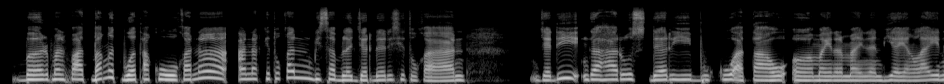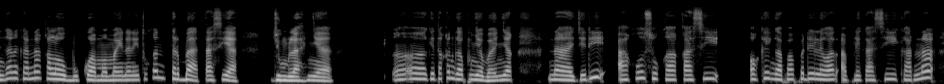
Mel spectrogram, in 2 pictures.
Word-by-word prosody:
bermanfaat 225 +2 +3
banget 290 +9 +3
buat 215 0 +5
aku. 230 -2 +5
Karena 270 +4 +3
anak 245 0 +1
itu 265 +1 -5
kan, 305 -2 +2
bisa 235 0 +1
belajar 195 0 +1
dari 200 +2 0
situ, 215 -4 -5
kan. 175 +2 +2 0.7
Jadi, 200 +10 +1
nggak 215 0 +2
harus 230 -1 0
dari 215 +2 +1
buku, 205 +4 -1
atau, 190 -1 +2
eee, 190 -1 +1
mainan-mainan 185 0 +1
dia 190 0 0
yang 180 0 -2
lain. 210 +3 0
Kan 280 +1 -3
karena 265 +2 -2
kalau 235 -5 +2
buku 190 0 -5
sama 195 0 -1
mainan 200 +1 -1
itu 225 +4 -7
kan, 315 -2 -4
terbatas, 215 -6 -1
ya 185 -6 +2 0.3
jumlahnya. 185 -3 +2 0.6
Heeh. 250 +3 -1
Kita 255 +1 -5
kan 290 - -4
nggak 235 -4 -1
punya 220 -2 +1
banyak. 195 +3 0 0.3
Nah, 220 -2 +2
jadi, 240 - -1 0.2
aku 285 +7 -2
suka 255 -6 -3
kasih, 225 +5 -4 0.2
"Oke, 255 +4 -4
nggak 230 -2 -1
papa 235 +3 -4
deh, 255 -1 -2
lewat 225 0 -1
aplikasi." 210 +4 -6
Karena, 230 +9 -2
220 Hz, 170 wpm, -23 LUFS, 195-240 Hz, 0.7 s, buat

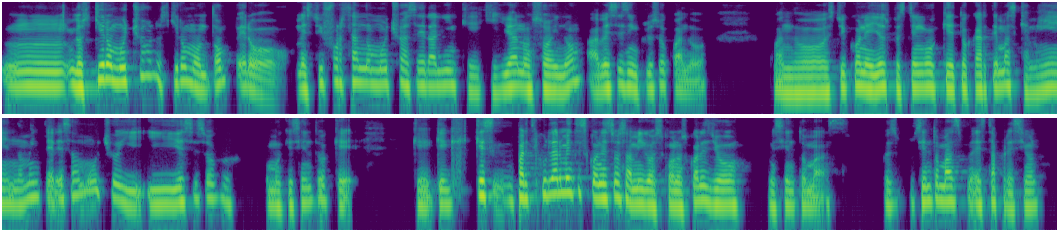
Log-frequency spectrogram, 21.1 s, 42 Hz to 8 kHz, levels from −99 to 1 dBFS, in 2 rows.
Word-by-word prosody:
mm, 155 -1 +3
los 150 -1 +6
quiero 215 +6 +7
mucho, 190 +7 +2
los 220 -3 -6
quiero 190 0 0
un 175 - 0
montón, 155 +6 -1
pero 110 - -2
me 145 - +1
estoy 175 +7 -4
forzando 180 0 -1
mucho 170 +1 -2
a 160 - +2
ser 160 0 -2
alguien 160 +1 0
que 130 -4 -7
que 125 - -8
yo 140 - 0
ya - - +3
no 140 -2 +2
soy, 135 -1 +2
¿no? 160 +10 -1
A - - -5
veces 145 +3 +1
incluso 145 +2 -2
cuando - - -6 0.6
cuando 120 +1 +1
estoy 125 +3 -2
con 150 +2 +2
ellos, 145 +2 +5
pues 135 -1 -3
tengo 145 0 +2
que 140 -2 +3
tocar 140 -1 -1
temas 150 +2 0
que 130 - -7
a - - -5
mí 145 +3 0
no 140 -1 -2
me 190 - 0
interesan 200 +1 -3
mucho, 140 +7 -3
y 130 -5 -1
y 140 +1 +1
es 155 0 -1
eso, 180 0 -5 0.5
como 135 -2 -2
que 135 - -4
siento 155 +4 -5
que - - -4 0.6
que - - -4
que 140 0 -1
j - - -9 0.2
que 215 - +6
es, 210 - -1 0.2
particularmente, 225 +6 +3
es 245 - -5
con 185 -2 +4
esos 185 0 +3
amigos 140 -3 +3
con 135 -1 0
los 130 -1 +1
cuales 160 +2 +1
yo 140 -1 +1 0.2
me 130 - -2
siento 130 - -4
más 65 0 -7 0.3
pues, 140 +1 -7
siento 160 +3 0
más 160 0 +2
esta 140 +2 -2
presión. 130 +2 -4
150 Hz, 210 wpm, -23 LUFS, 135-170 Hz, 0.6 s, quiero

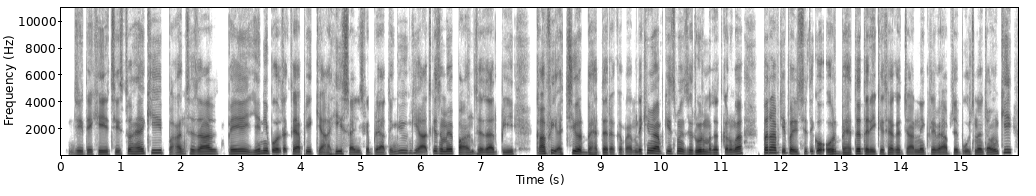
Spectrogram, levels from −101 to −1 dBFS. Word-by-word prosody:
जी, 115 -1 -4
देखिए 110 +1 -1
ये 110 - 0
चीज़ 120 -1 -4
तो 150 - +2
है 145 +2 +2
कि 190 0 -2
5,000 140 +1 +1 0.3
पे 140 - +1 0.2
ये 125 +2 -1
नहीं 175 +2 +3
बोल 120 -2 +3
सकते 130 +3 -1
आप 125 -2 +4
कि 145 - -1
क्या - - -3 0.2
ही 155 +1 +1
स्टाइलिश 115 -5 -3
कपड़े 115 - -2
आते 115 - -3
होंगे, 145 +8 -6
क्योंकि 180 -1 -5
आज - - 0
के 170 - -1
समय 160 -1 +1
में 155 +1 +6
5,000 115 +3 +1
भी 110 +3 -3 0.4
काफ़ी 155 +5 +2
अच्छी 165 +7 +2
और 145 -3 +8
बेहतर 110 0 -2
रकम 90 +1 -6
हैं। 95 +6 -4
देखिए 140 +7 0
मैं 175 - +7
आपकी 155 +1 +1
इसमें 160 +1 -1
ज़रूर 120 +5 +3
मदद 110 -5 -1
करूँगा, 140 +9 +3 0.4
पर 195 -1 +5
आपकी 195 - +2
परिस्थिति 140 +6 0
को - - +6
और 140 - +3
बेहतर 105 +10 +4
तरीके 105 -1 +1
से 110 - -3
अगर 105 0 -1
जानने 100 +7 -1
के 105 - -5
लिए - - 0
मैं 95 - 0
आपसे 105 +5 -3
पूछना 120 +5 -1
चाहूँ, 145 - +1
कि 215 0 0
125 Hz, 220 wpm, -23 LUFS, 110-150 Hz, 0.4 s, और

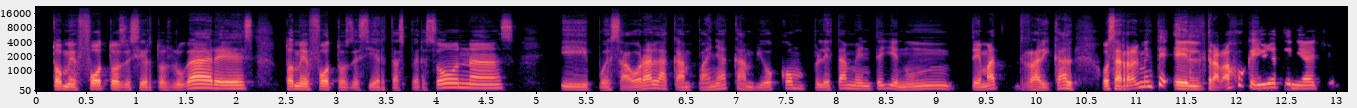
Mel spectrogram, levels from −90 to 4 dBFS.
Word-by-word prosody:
tomé 115 -1 +3
fotos 130 -2 +2
de 105 - -7
ciertos 105 -1 -5
lugares, 150 +3 +4 0.3
tomé 125 -2 +2
fotos 115 -5 -1
de 95 -1 -8
ciertas 100 -3 -7
personas, 170 - 0 0.4
y 115 -3 -5
pues, 105 0 -6
ahora 100 +11 +2
la 150 -3 0
campaña 105 +6 -5
cambió 100 -1 -7
completamente 140 -1 -4
y 150 -2 -4
en 110 -3 -3
un 135 +2 -4
tema 105 - +1
radical. - - 0 0.3
O 125 - +4
sea, - - +7
realmente 220 +11 +1
el 130 -3 +6
trabajo 290 - +2
que - - +1
yo 165 - +3
ya - - -15
tenía 155 -6 0
hecho 405 - -14
130 Hz, 145 wpm, -22 LUFS, 110-155 Hz, 0.4 s, sea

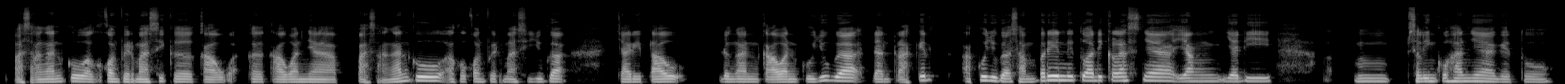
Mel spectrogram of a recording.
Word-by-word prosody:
pasanganku 120 +6 0
aku 120 - -5
konfirmasi 120 0 0
ke 125 -2 -2
kawa 115 -1 -2
ke 120 -1 -4
kawannya 115 -1 0 0.2
pasanganku 145 - +3
aku 125 +2 -4
konfirmasi 125 -2 -5
juga, 130 -1 -1 0.5
cari 120 0 0
tahu, 125 +2 +2 0.3
dengan 125 -1 -1
kawanku 120 +2 +1
juga 175 -4 +3
dan 125 -2 -1
terakhir 110 - -1 0.3
aku 185 - +2
juga 150 -6 +3
samperin 175 +11 +5
itu 190 0 0
adik 180 +1 +1
kelasnya 175 -1 +2
yang 145 0 -2
jadi, 145 +1 -1 0.8
mmm, 140 0 -4 0.2
selingkuhannya 145 0 +1 0.2
gitu, 120 +1 -8
130 Hz, 110 wpm, -23 LUFS, 120-150 Hz, 0.8 s, samperin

